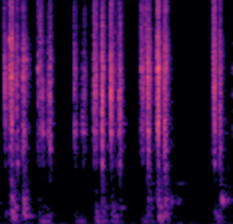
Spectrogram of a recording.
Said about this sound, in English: For those of you interested, mechanical keys other ones that sound like a typewriter or an old-fashioned word processor from yesteryear.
